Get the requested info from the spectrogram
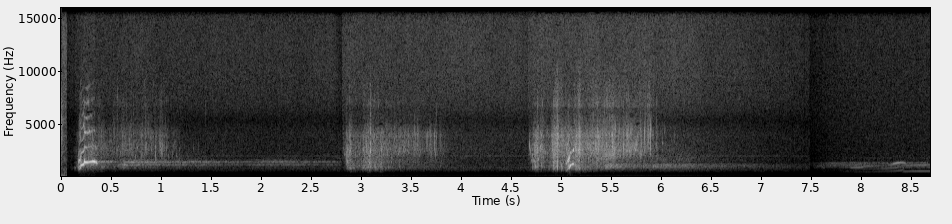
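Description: A Black-throated Loon gives a long, steady wailing note, then two harsh, ragged bursts about two seconds apart, ending with a faint trailing tone.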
